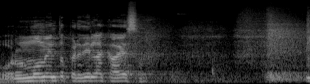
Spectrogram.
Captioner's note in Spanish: none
